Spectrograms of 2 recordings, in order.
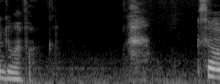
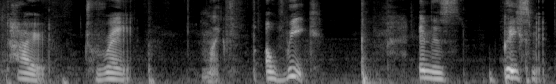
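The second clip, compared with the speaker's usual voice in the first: ordinary talk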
